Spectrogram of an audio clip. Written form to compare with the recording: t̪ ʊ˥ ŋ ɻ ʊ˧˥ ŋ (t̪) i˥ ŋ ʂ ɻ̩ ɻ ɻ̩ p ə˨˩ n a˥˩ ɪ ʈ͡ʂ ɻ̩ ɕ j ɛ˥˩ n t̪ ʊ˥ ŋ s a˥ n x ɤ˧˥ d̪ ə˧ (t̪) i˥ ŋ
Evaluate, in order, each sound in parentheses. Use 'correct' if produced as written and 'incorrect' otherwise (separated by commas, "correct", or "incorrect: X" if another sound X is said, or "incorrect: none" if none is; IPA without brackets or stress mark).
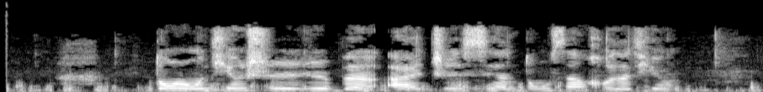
incorrect: t̪ʰ, incorrect: t̪ʰ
